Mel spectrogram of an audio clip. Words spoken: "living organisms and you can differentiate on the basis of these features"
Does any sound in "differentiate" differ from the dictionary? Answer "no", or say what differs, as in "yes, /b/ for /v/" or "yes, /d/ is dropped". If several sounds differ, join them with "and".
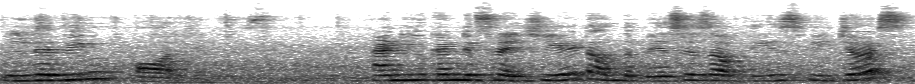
no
